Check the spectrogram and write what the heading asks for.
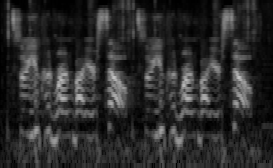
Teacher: There's an N, there's a B, and we hear them both very clearly.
